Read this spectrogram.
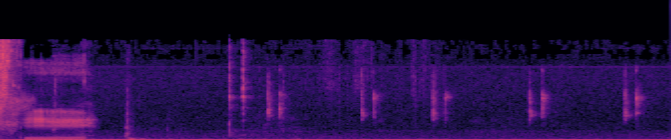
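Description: Soft clicks sound as items are moved in a game menu.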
